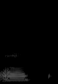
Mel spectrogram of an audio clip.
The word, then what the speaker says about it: herb: Americans say herbs, not herbs.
